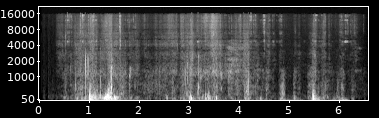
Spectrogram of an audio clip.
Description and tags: Backpack Shuffling
A short backpack shuffle. To be used as a person picking up a backpack, or shoulder bag. Made using a small satchel moving it randomly. (Lol, apologies for the low grunt i made there. Way to ruin a sound...)
Bag, Pack, Satchel, On, Moving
